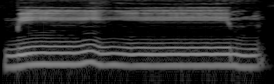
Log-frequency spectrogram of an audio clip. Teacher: اعوذ باللہ من الشیطان الرجیم، بسم اللہ الرحمن الرحیم۔ میم، سب سے پہلے لفظ میم کو 3 الف کی مقدار میں کھینچنا ہے، آخر میں میم ساکن ہے، غنہ کرنا ہے۔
